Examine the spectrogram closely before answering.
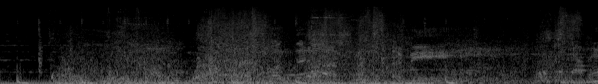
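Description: Video game spell effects and hits crackle and whoosh.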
